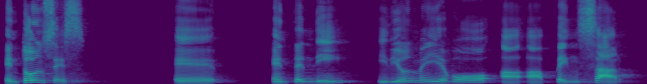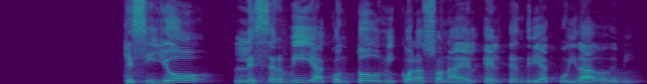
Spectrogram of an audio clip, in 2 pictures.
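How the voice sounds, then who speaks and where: A man's voice: fairly high pitch, takes it slowly, fairly bright tone. A man, a pastor giving an earnest personal testimony in a sermon, often restarting his phrases. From Chile. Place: church. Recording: reverberant church hall.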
